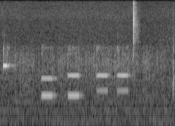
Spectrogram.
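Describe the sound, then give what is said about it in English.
Telephone keypad tones from dialing an extension to transfer a call: a faint first beep, then four clear, evenly spaced, short beeps at different pitches over a steady background hiss, followed by a couple of soft clicks. “I dialed the extension, and I hit transfer. Transfer and then the number?”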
